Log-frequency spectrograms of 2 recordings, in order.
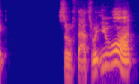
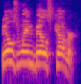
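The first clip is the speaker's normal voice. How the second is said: higher, excited repeat of the pick; 8 semitones higher, 4 dB louder than usual. Real, not acted. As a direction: pitch it up, selling the pick. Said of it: "the way I'm going".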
